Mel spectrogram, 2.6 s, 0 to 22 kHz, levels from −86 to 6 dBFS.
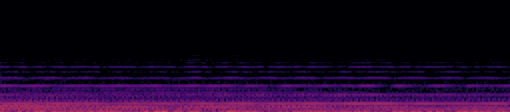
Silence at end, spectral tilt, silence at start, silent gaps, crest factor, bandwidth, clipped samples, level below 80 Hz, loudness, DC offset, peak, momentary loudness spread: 0 s; -10 dB/octave; 0 s; none; 12 dB; 4 kHz; under 0.1%; -50 dBFS; -48 LUFS; under 0.1%; -32 dBFS; 3 LU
